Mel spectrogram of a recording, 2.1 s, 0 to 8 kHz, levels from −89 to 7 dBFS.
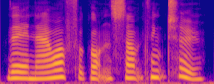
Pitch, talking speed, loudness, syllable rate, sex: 225 Hz, 170 wpm, -14 LUFS, 6.2 syllables/s, female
